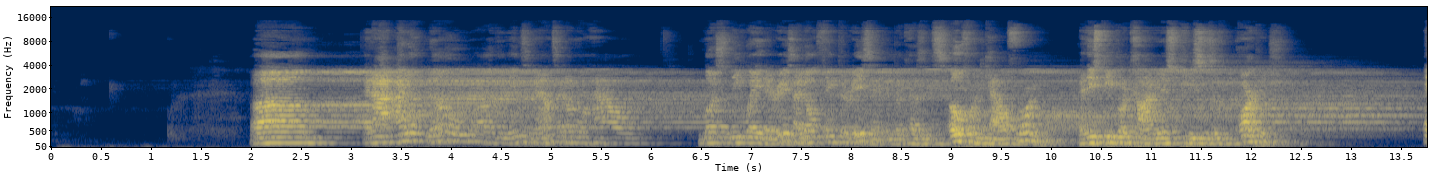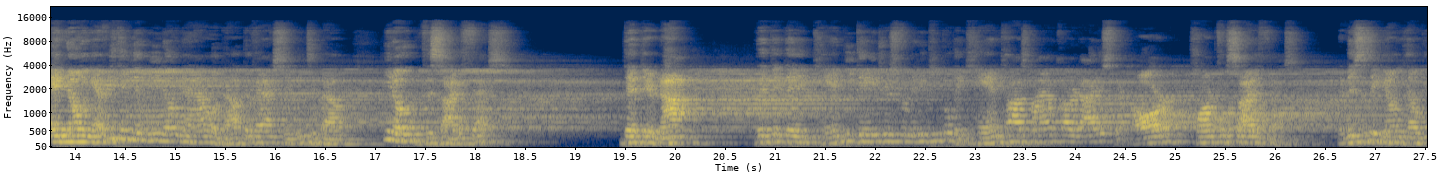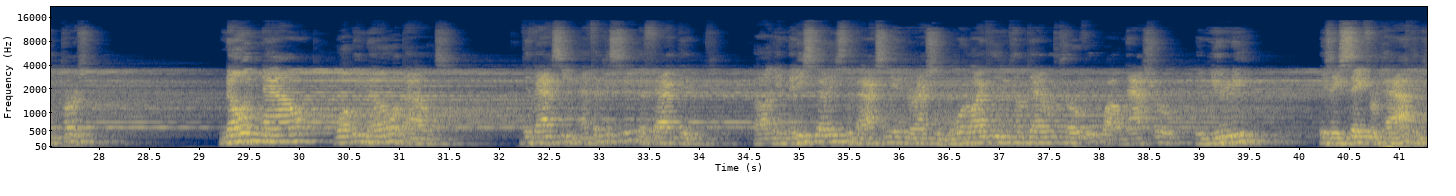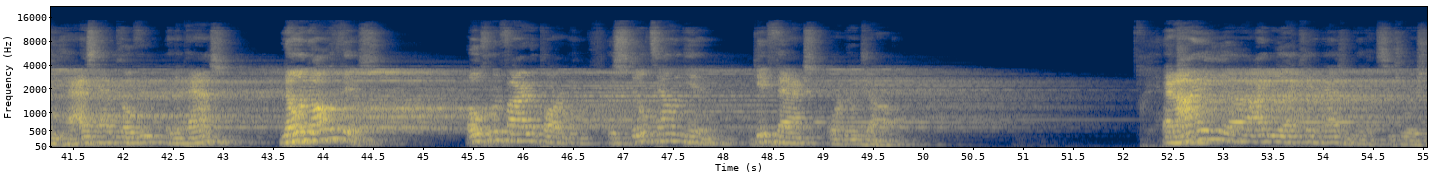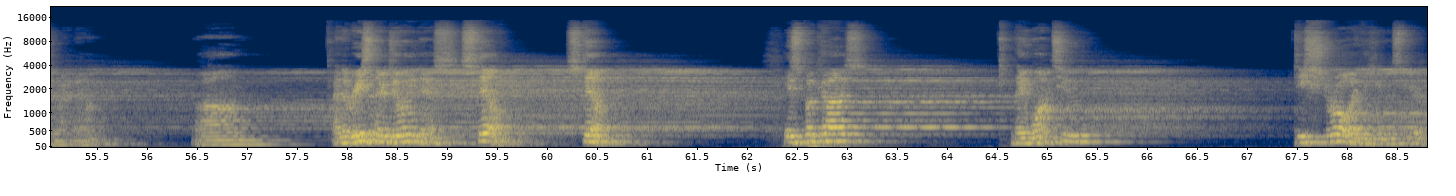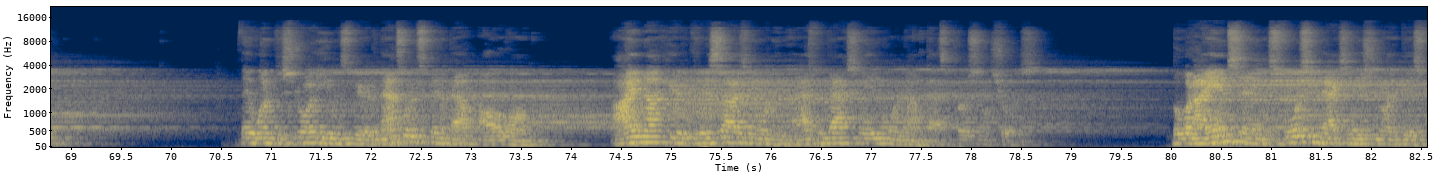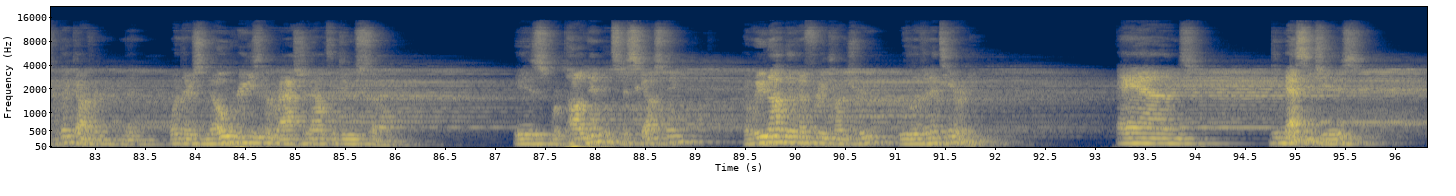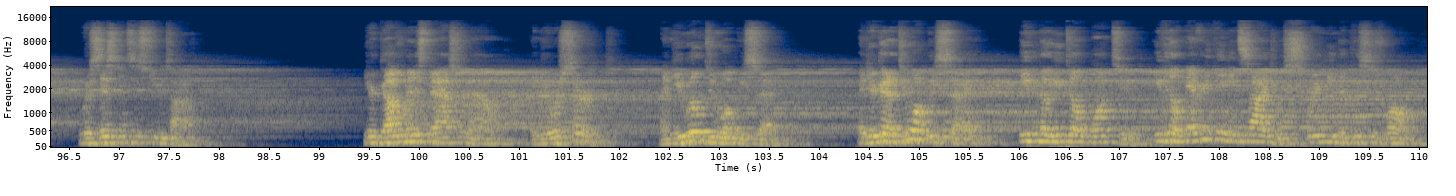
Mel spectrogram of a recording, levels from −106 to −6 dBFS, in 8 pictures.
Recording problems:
echo of what is said; strong; throughout; 220 ms later, 9 dB below the speech
off-mic speech; far
room echo; noticeable; dies away in 0.6 s

